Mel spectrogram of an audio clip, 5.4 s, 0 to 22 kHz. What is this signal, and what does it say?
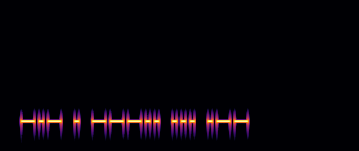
Morse code, heard as a keyed tone, about 18 wpm, 700 Hz. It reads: KE8SW
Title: Speed Racing - USA Call Signs 15wpm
